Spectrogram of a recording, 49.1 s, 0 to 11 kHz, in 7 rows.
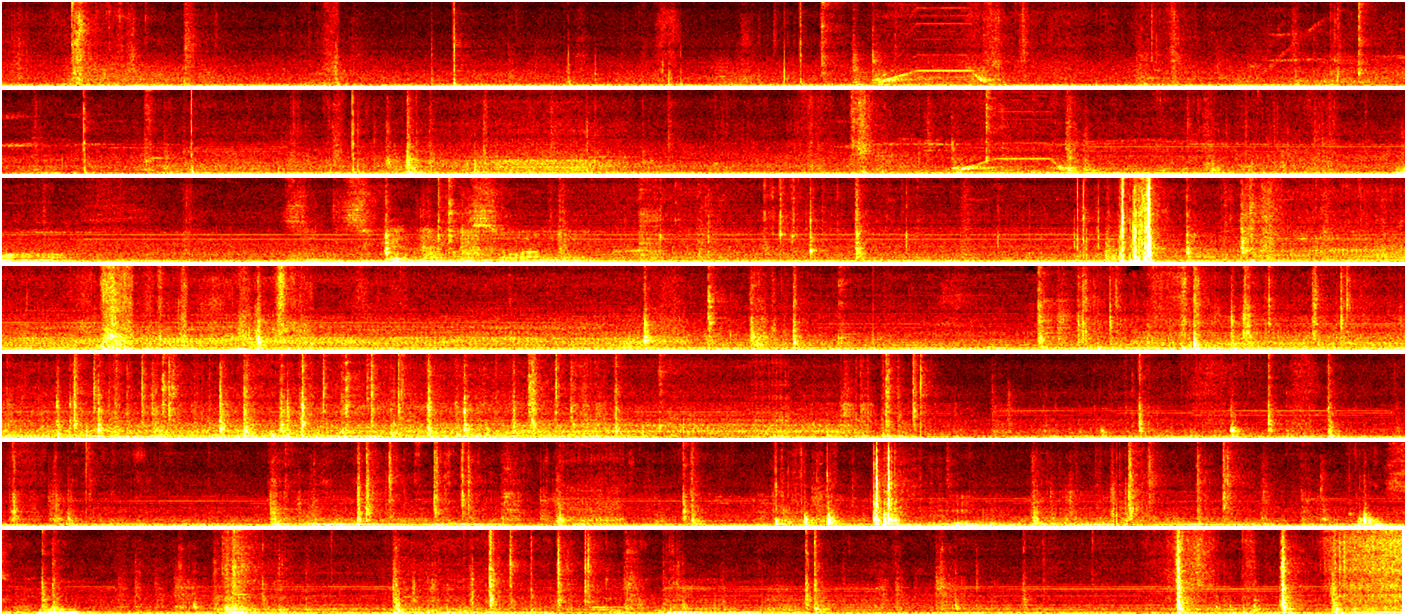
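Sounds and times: printer motor whine with clicks: 4.0s - 5.1s, 6.4s - 49.0s
printer click: 26.2s - 31.4s.

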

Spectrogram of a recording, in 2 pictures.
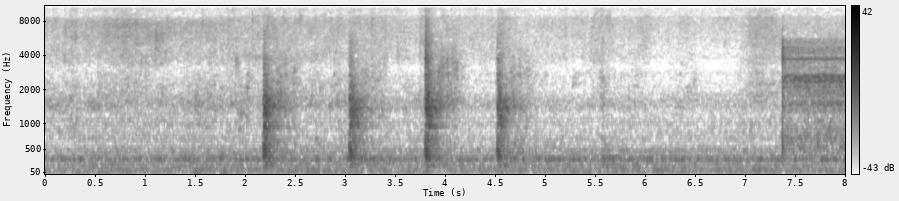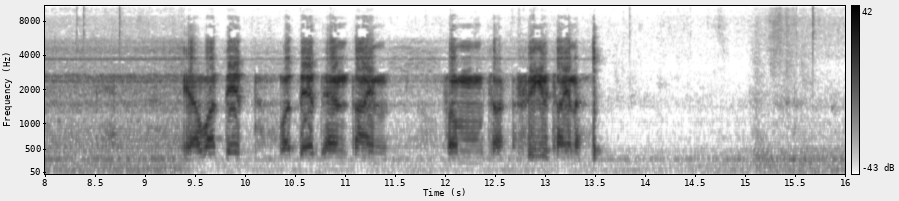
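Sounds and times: low hum: 0.2s - 15.0s
sharp knocks: 2.2s - 4.9s.

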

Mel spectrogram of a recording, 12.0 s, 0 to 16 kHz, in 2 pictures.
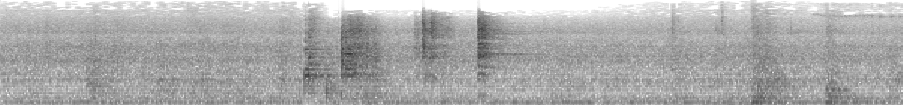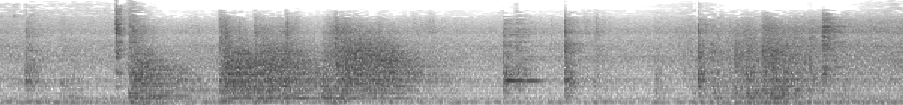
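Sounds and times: kitchen low rumble: 0.0s - 12.0s
pans and utensils clattering: 2.0s - 3.5s.

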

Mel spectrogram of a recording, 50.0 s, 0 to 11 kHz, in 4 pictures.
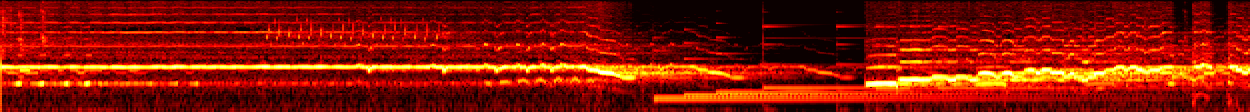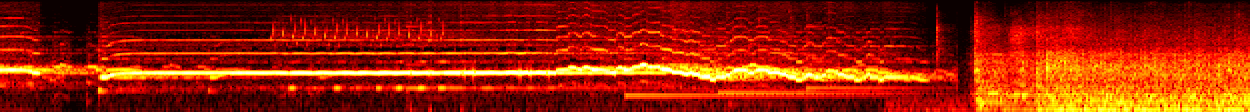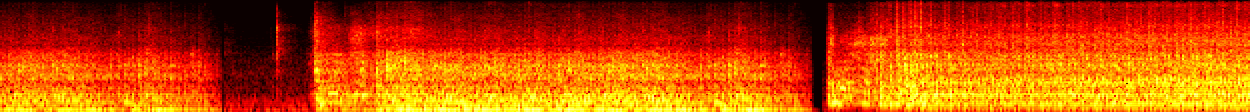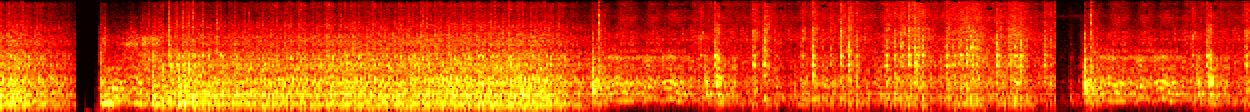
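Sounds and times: flute-like music jingle: 0.0s - 22.1s
tractor engine running: 22.1s - 38.3s, 38.9s - 50.0s.

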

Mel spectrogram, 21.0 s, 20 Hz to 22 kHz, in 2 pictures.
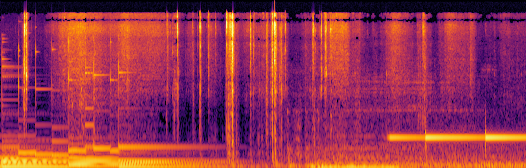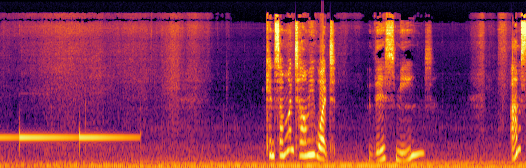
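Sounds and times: dashboard warning chime: 0.0s - 5.5s, 7.6s - 13.5s
car engine starting and idling: 0.0s - 21.0s
key jangling in ignition: 3.3s - 6.7s.

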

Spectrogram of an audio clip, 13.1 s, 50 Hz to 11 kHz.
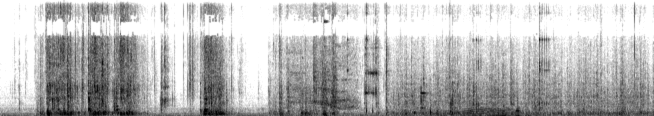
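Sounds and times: mahjong tiles clattering: 7.3s - 12.6s.

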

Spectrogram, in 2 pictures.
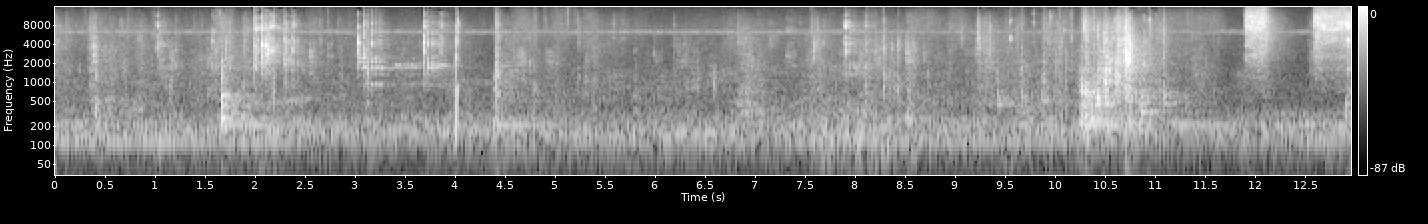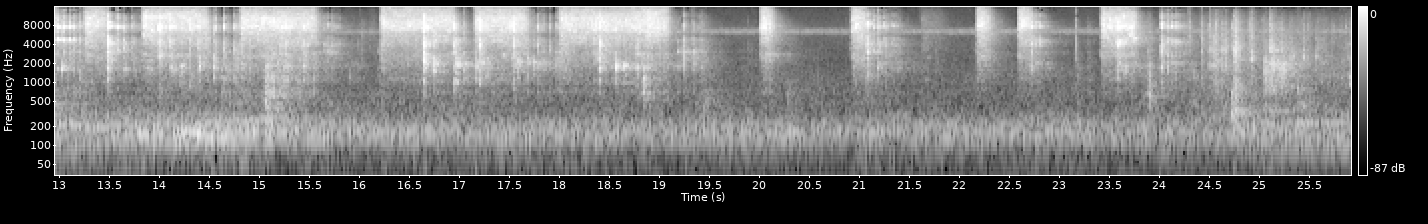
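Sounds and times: spray-paint can hissing: 11.9s - 19.4s, 20.0s - 20.3s, 20.9s - 21.4s, 22.2s - 24.2s.

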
